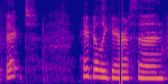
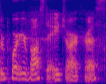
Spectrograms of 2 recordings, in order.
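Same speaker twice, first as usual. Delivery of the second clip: ordinary delivery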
